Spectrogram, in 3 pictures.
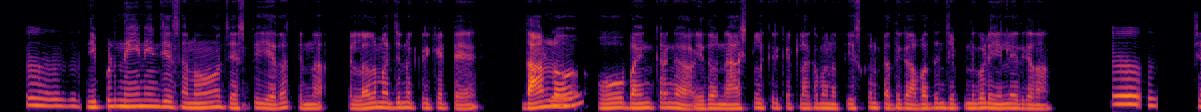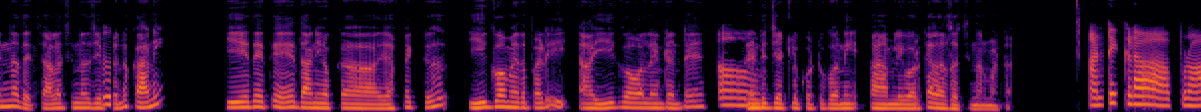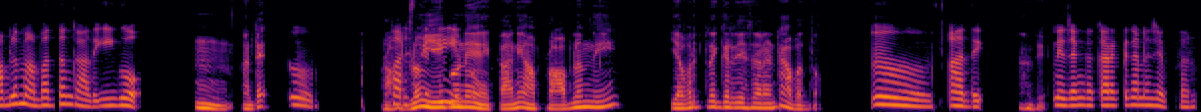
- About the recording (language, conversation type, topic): Telugu, podcast, చిన్న అబద్ధాల గురించి నీ అభిప్రాయం ఏంటి?
- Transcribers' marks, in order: in English: "జస్ట్"; in English: "నేషనల్"; in English: "ఎఫెక్ట్ ఇగో"; in English: "ఇగో"; in English: "ఫ్యామిలీ"; tapping; in English: "ప్రాబ్లమ్"; in English: "ఇగో"; other background noise; in English: "ప్రాబ్లమ్ ఇగోనే"; in English: "ఇగో"; in English: "ప్రాబ్లమ్‌ని"; in English: "ట్రిగ్గర్"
